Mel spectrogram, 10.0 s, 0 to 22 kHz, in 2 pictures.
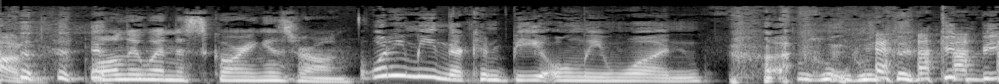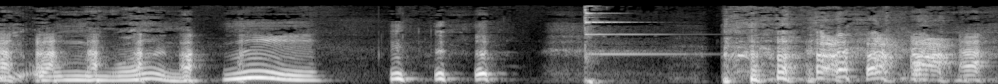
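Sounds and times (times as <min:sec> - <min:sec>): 
speech: 0:00.0 - 0:08.0, 0:08.6 - 0:09.9
laughter: 0:03.6 - 0:06.1, 0:08.6 - 0:09.9
small bell ringing on a table: 0:07.9 - 0:09.2.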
